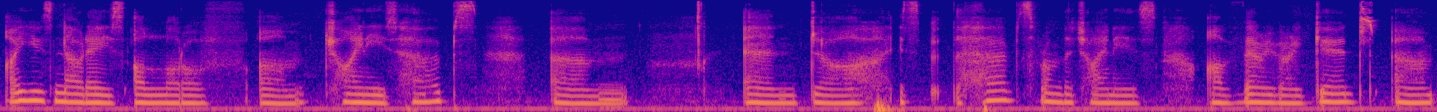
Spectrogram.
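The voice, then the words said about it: Hoarse, failing voice. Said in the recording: “losing my voice? But I am.”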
